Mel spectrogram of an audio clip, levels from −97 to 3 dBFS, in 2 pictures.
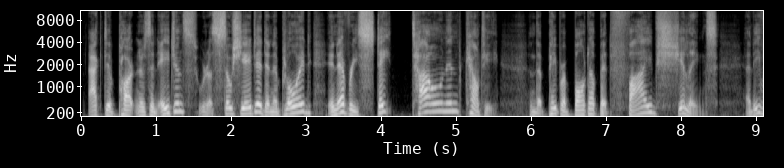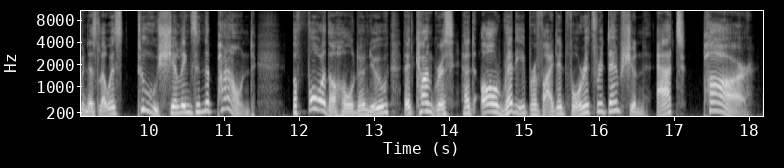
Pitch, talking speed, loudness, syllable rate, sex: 165 Hz, 150 wpm, -19 LUFS, 4.7 syllables/s, male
